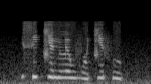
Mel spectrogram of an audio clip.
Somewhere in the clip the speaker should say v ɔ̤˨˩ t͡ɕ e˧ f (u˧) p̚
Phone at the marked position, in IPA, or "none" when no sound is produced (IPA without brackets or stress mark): u˨˩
